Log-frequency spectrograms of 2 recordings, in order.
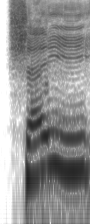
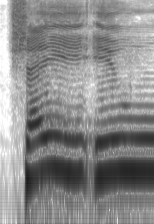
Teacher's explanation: Kalau kita tutup mulut ada suara gunah di rongga hidung.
